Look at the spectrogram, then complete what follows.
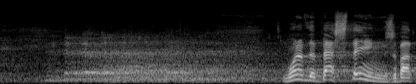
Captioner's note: laughter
